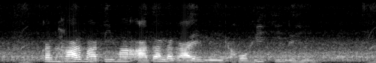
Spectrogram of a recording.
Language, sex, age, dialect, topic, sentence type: Chhattisgarhi, female, 51-55, Eastern, agriculture, question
